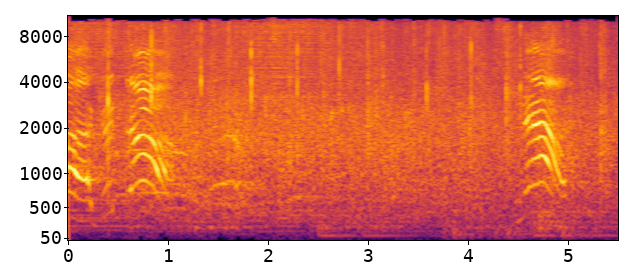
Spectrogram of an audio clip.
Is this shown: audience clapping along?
yes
